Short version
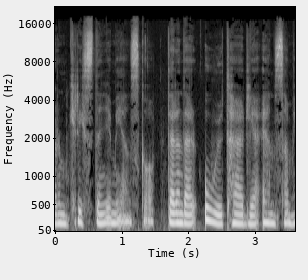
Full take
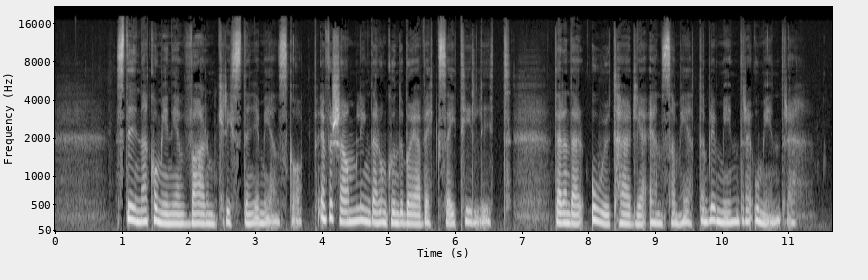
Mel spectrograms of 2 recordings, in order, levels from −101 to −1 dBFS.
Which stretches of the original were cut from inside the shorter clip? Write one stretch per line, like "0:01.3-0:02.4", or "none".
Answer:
0:03.8-0:07.4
